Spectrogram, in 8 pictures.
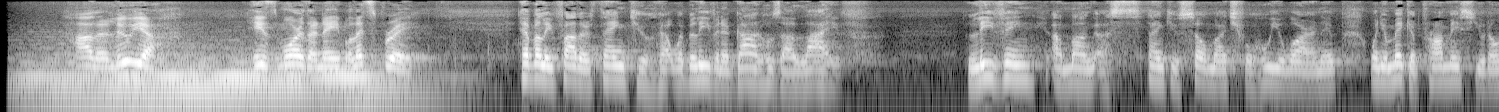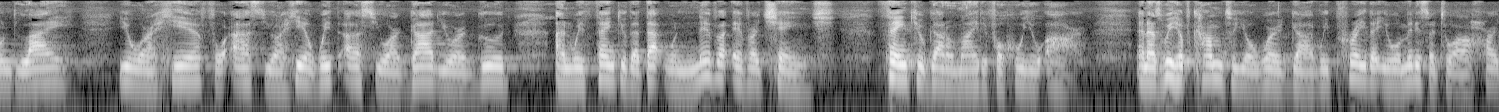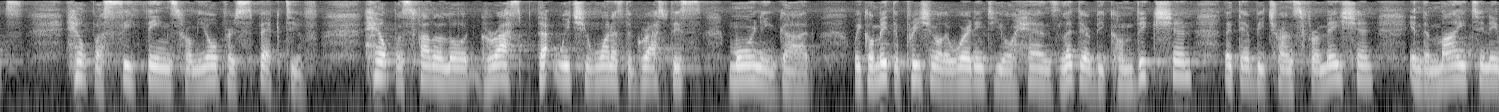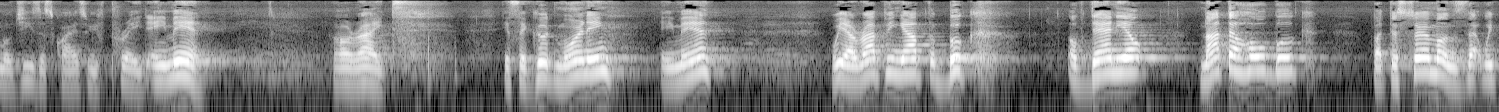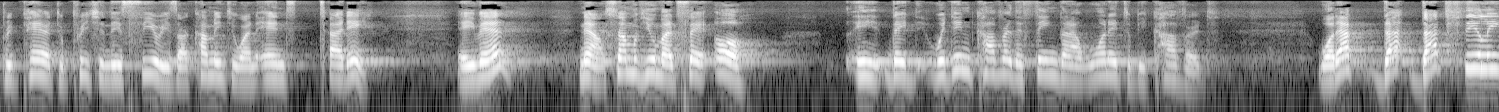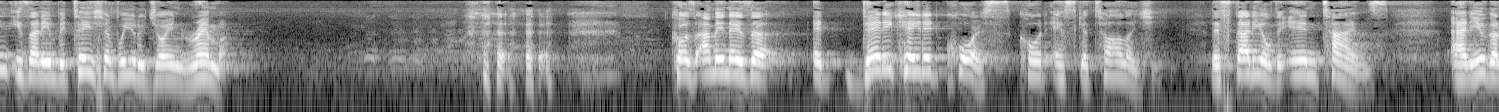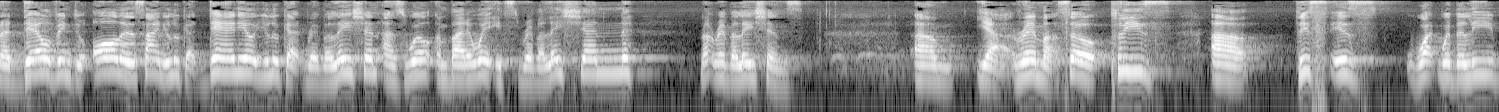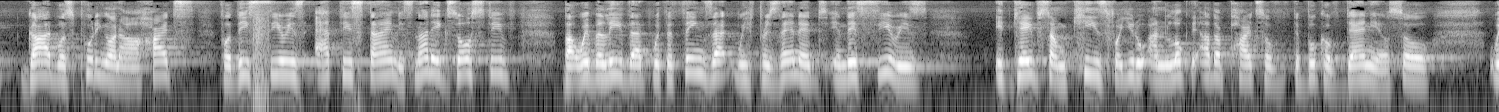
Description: A message from the series "The Book of Daniel."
